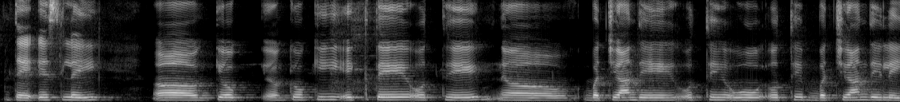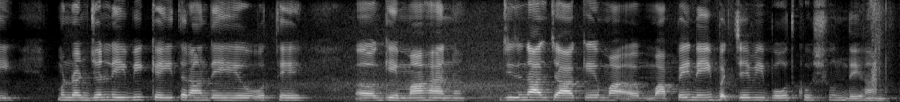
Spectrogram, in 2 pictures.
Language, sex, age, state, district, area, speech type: Punjabi, female, 45-60, Punjab, Gurdaspur, urban, spontaneous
